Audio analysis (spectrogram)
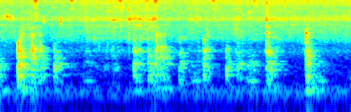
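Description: Onions frying in a pan with a little turmeric and green chillies give a soft, steady sizzle, broken by repeated scraping strokes of a spoon stirring through them at close range.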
